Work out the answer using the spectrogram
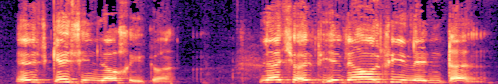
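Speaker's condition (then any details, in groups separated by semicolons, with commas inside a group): Cerebral palsy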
